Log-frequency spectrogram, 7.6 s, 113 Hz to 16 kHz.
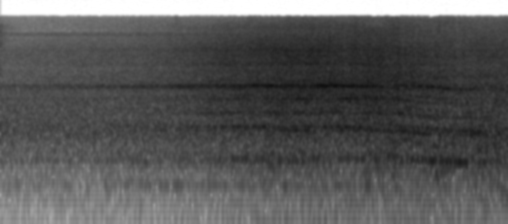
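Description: Class 66 diesel locomotive hauling car-carrier wagons approaching and passing through at speed. The engine and running noise grow louder over the first few seconds, then hold steady as the locomotive and wagons go by.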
